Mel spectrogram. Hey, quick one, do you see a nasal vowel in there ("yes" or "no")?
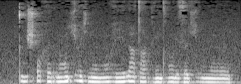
yes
